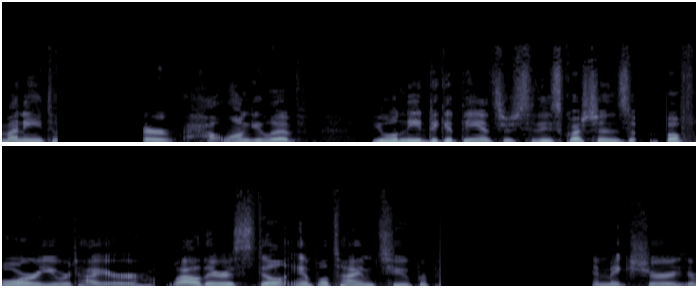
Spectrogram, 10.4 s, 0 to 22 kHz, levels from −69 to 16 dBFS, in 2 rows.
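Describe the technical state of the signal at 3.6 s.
The speech at 3.6 s plays through intact, with no audible fault at that moment.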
